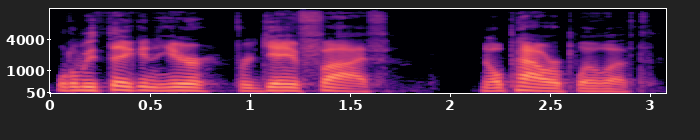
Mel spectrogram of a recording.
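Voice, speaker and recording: A man's voice: medium pitch, steady tone, a little fast, dry recording, clean studio sound. A man hosting and commentating on a card game match, hyping it up and repeating phrases for emphasis. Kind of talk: live play-by-play commentary and player interviews.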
